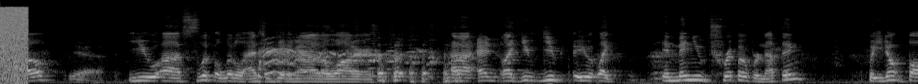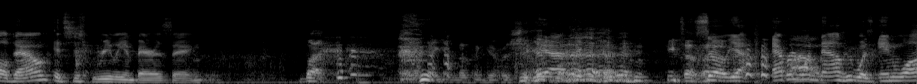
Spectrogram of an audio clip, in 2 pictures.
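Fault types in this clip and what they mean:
File tags played as audio, 0.00 to 0.28 s: an embedded cover picture, stored as compressed data, is read as if it were samples, so the clip opens with a hard-edged burst of very loud white noise lasting about a quarter of a second.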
